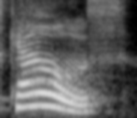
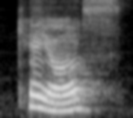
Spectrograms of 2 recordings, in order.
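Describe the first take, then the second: First: Cows, chaos said the Spanish way like caos; Spanish pronunciation. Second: Chaos said the English way, KAY-oss; English pronunciation. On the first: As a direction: say cows as Spanish caos, two quick vowels. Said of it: "the way chaos is pronounced in Spanish". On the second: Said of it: "the way chaos is pronounced in Spanish is cows". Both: Shown as a demonstration.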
